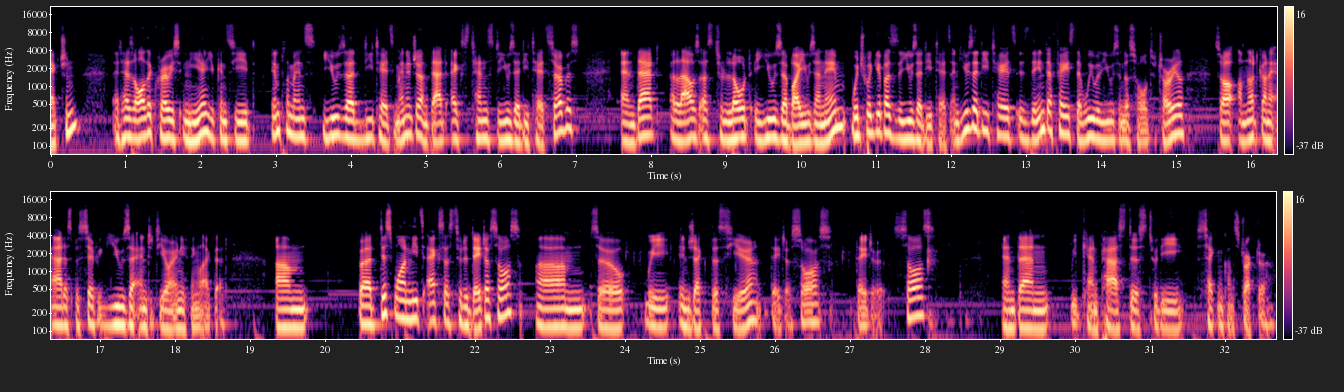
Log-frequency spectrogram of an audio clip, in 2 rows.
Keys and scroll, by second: 18.8 super+w, 28.1 Return, 28.4 super+Right, 28.6 Left, 29.1 Right, 30.3 Tab, 31.1 super+s.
